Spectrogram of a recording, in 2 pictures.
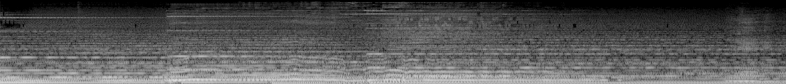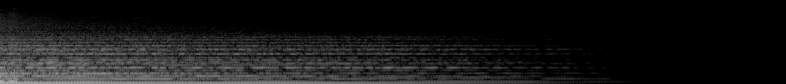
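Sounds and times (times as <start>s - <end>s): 
pagode and samba music: 0.0s - 8.3s.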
